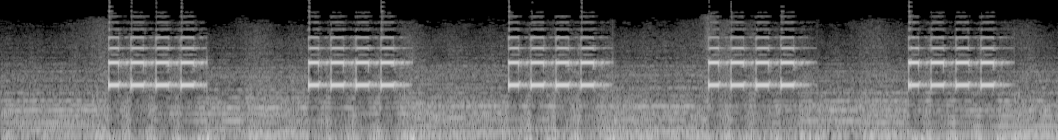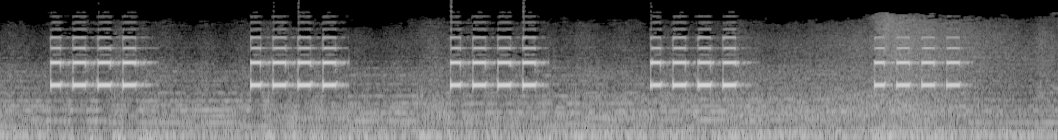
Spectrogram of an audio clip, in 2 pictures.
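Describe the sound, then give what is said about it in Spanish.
An alarm clock rings in ten regular bursts. Each burst is a rapid cluster of loud, high-pitched beeps, with short gaps between bursts. “La alarma sonó.”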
